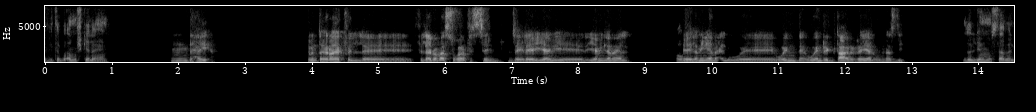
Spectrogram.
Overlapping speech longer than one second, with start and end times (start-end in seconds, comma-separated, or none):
none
